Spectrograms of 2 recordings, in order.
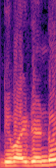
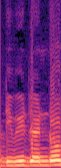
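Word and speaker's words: dividendo: इसी तरह डिवाइडेंडो थ्योरम है, कुछ लोग इसको डिविडेंडो भी प्रोनाउंस करते हैं, दोनों तरह ठीक है।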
